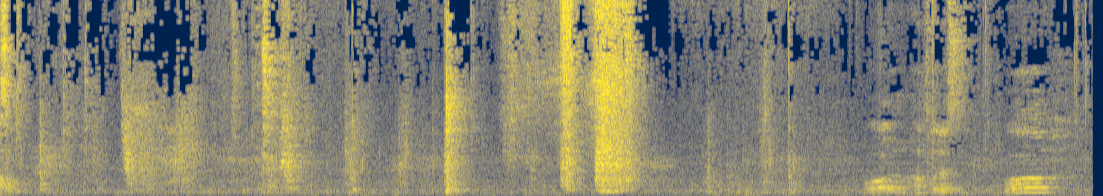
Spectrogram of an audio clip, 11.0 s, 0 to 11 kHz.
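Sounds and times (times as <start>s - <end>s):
balloon rubbing and handling: 5.0s - 6.6s
breath blowing into balloon: 5.0s - 6.7s.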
